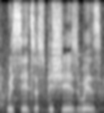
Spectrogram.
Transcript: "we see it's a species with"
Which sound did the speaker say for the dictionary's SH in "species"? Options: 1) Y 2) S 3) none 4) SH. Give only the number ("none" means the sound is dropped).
4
